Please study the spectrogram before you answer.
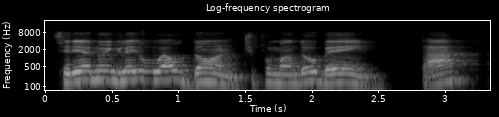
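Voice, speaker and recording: Animated man teaching French. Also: fairly high pitch. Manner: lively, switches between Portuguese and French, slows to model phrases. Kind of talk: online class correcting students.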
